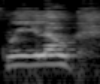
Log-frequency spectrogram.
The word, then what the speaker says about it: Gweilo: had a few of them i think i'm pronouncing it right guilo this is their peanut butter and raspberry jam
